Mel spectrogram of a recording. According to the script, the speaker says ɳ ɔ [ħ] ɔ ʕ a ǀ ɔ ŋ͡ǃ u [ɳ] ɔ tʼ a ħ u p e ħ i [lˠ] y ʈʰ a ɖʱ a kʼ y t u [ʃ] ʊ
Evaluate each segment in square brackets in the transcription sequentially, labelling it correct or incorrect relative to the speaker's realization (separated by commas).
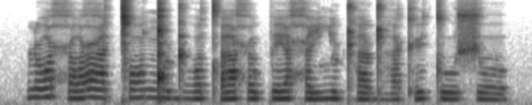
correct, incorrect, incorrect, correct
